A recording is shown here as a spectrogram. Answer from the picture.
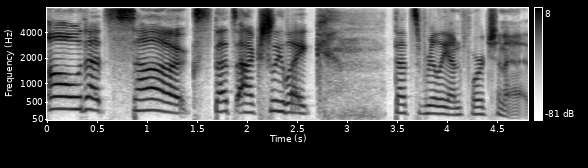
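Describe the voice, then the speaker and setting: A woman with a Southern California accent speaks very slowly at a fairly high pitch. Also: lively intonation, dry, close sound with no echo. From Pennsylvania, Scranton. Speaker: podcast host. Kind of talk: casual chat. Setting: video call from home. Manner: animated.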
